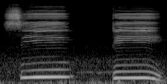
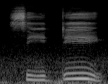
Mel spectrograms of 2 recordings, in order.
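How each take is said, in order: First: सीटी very slow, each ee held; teacher modelling सीटी; drawn-out syllables. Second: Said in the usual way. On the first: Shown as a demonstration. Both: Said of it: "अंतर देखिए दोनों में".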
